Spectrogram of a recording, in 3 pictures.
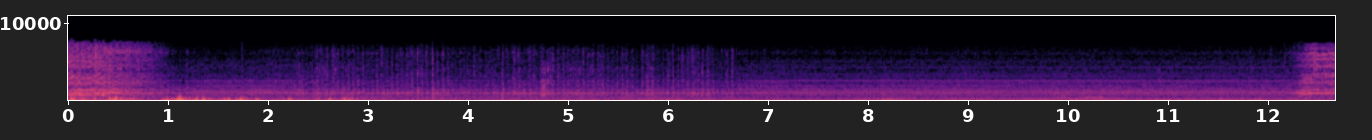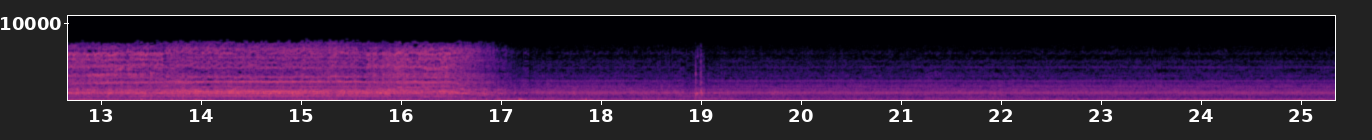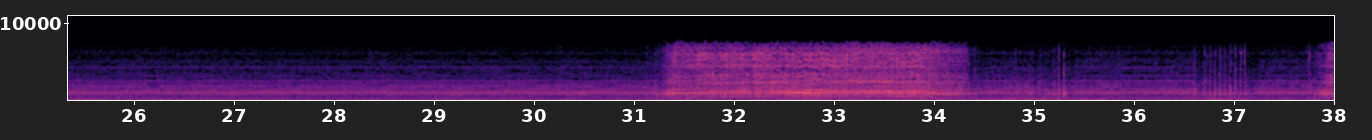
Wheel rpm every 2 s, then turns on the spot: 20, 20, 20, 0, 0, 10, 140, 150, 20, 0, 0, 0, 0, 0, 0, 80, 130, 10, 40.
2-6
